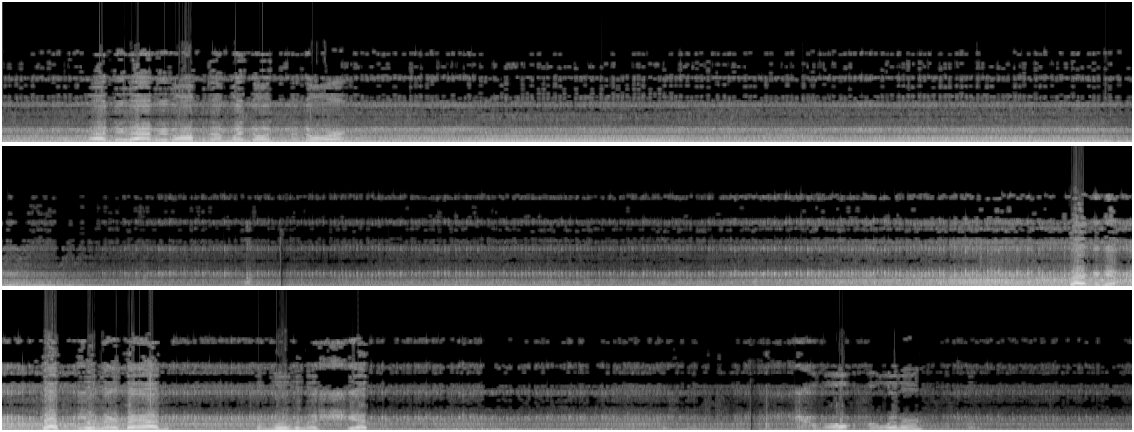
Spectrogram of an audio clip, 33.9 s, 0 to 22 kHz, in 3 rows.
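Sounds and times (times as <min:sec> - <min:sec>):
tractor diesel engine running: 0:00.0 - 0:33.9.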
